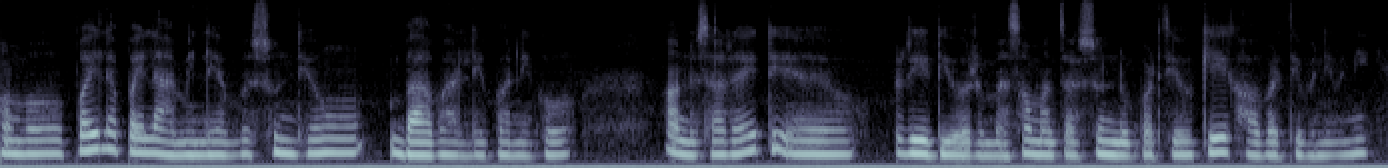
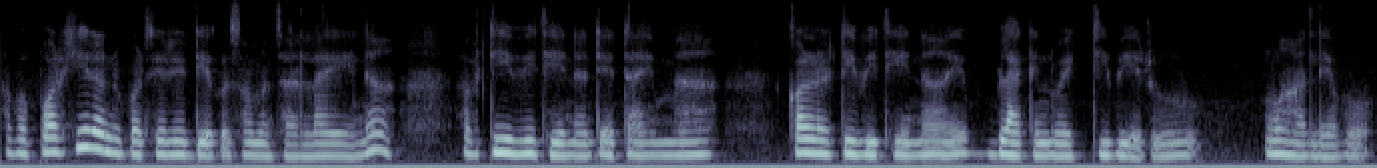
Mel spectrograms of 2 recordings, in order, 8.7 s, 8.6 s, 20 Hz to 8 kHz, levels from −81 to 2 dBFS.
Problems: constant background noise, continuous background conversations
